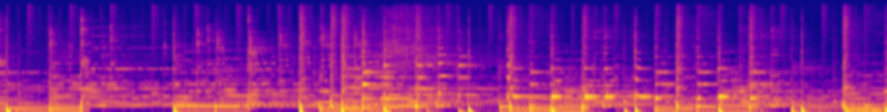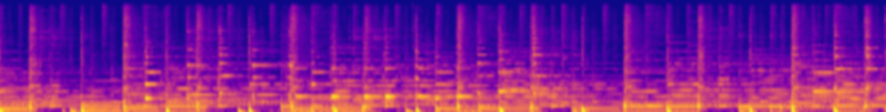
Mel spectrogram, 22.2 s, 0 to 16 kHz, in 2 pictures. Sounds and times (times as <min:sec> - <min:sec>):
Music: 0:00.0 - 0:22.1.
